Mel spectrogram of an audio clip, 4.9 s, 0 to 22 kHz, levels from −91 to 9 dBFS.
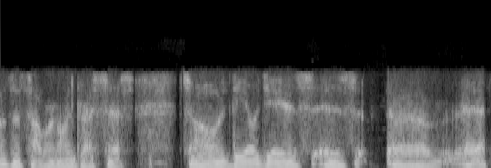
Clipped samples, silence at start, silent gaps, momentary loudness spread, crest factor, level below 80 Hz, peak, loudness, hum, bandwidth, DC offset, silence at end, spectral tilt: under 0.1%; 0 s; none; 8 LU; 12 dB; -30 dBFS; -6 dBFS; -18 LUFS; none; 4 kHz; under 0.1%; 0.05 s; -10.5 dB/octave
